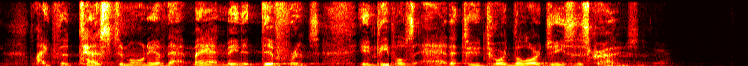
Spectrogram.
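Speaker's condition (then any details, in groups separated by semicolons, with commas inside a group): Laryngeal cancer after radiation; growth on voice box, treated with radiation and chemotherapy, voice box not removed; a little over a year since discovery, voice much better but not fully recovered; started preaching in a whisper, voice gaining strength, still affected, apologizes for listener discomfort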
